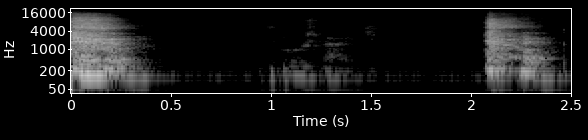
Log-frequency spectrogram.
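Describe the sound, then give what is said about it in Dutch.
A person coughs hard in two loud bursts separated by a brief pause with a faint murmur of voice, like the tail end of a coughing fit. “Die ja, geëmotioneerd inderdaad, in combinatie met een hoestbui.”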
